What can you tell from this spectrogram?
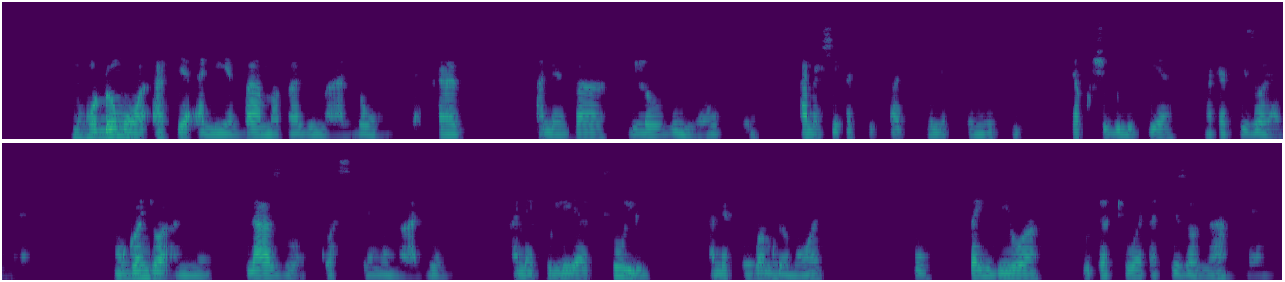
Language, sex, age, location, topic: Swahili, male, 25-35, Kisumu, health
